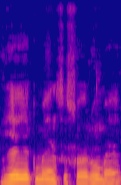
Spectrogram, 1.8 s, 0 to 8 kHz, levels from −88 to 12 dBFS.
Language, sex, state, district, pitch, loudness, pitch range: Hindi, male, Uttar Pradesh, Lucknow, 150 Hz, -15 LUFS, 145-155 Hz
